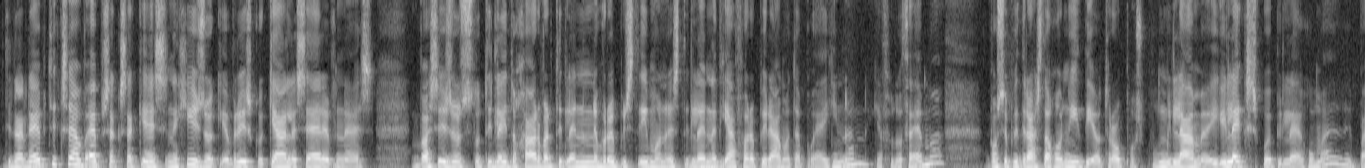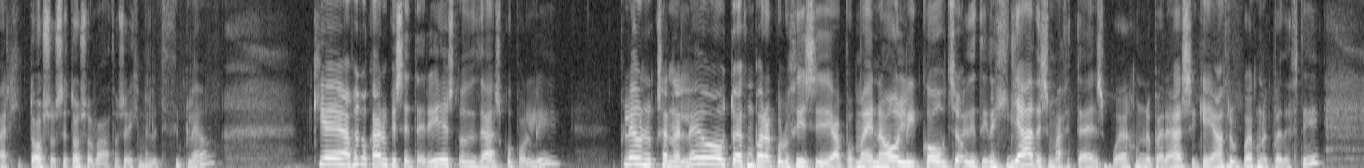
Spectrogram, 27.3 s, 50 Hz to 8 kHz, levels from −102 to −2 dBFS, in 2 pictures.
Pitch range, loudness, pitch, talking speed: 180-215 Hz, -17 LUFS, 195 Hz, 185 wpm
